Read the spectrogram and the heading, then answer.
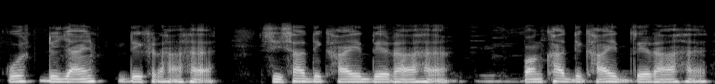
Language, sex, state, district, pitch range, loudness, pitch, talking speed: Hindi, male, Bihar, Patna, 120-135 Hz, -14 LUFS, 125 Hz, 125 wpm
